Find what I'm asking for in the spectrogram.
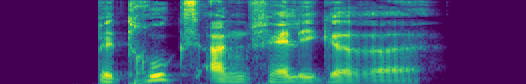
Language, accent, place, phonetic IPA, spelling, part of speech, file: German, Germany, Berlin, [bəˈtʁuːksʔanˌfɛlɪɡəʁə], betrugsanfälligere, adjective, De-betrugsanfälligere.ogg
- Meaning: inflection of betrugsanfällig: 1. strong/mixed nominative/accusative feminine singular comparative degree 2. strong nominative/accusative plural comparative degree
